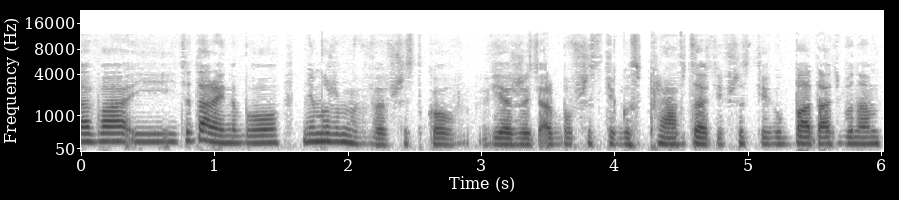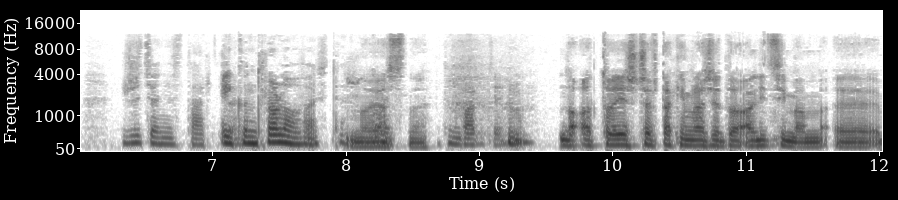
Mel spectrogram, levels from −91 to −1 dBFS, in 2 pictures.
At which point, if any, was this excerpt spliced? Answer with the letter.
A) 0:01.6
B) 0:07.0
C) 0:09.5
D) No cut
A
